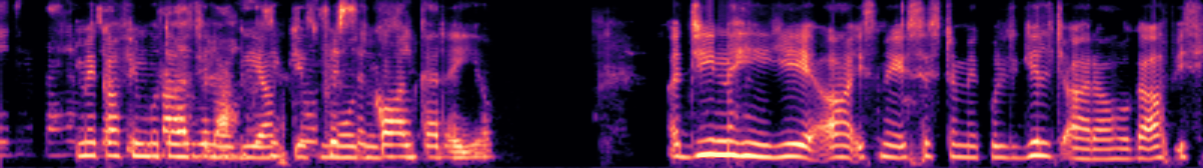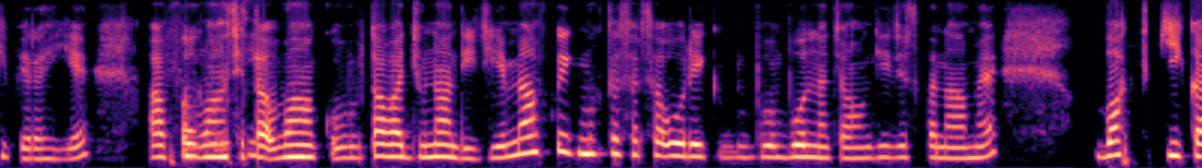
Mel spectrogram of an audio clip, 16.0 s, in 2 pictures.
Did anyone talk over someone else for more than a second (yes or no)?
yes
